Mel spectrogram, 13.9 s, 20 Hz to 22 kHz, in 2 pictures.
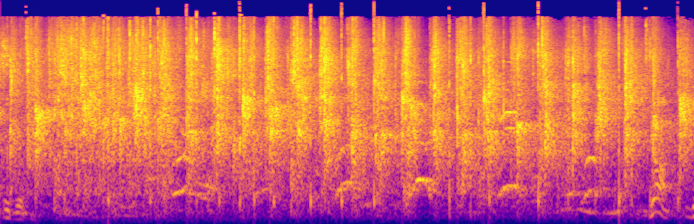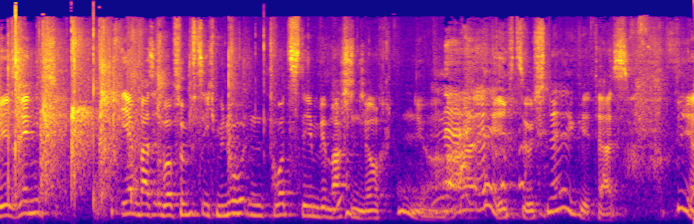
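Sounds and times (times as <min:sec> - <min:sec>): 
speech: 0:00.0 - 0:00.6, 0:06.5 - 0:13.8
audience clapping at the end of the event: 0:00.0 - 0:09.4
laughter: 0:11.4 - 0:12.6.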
